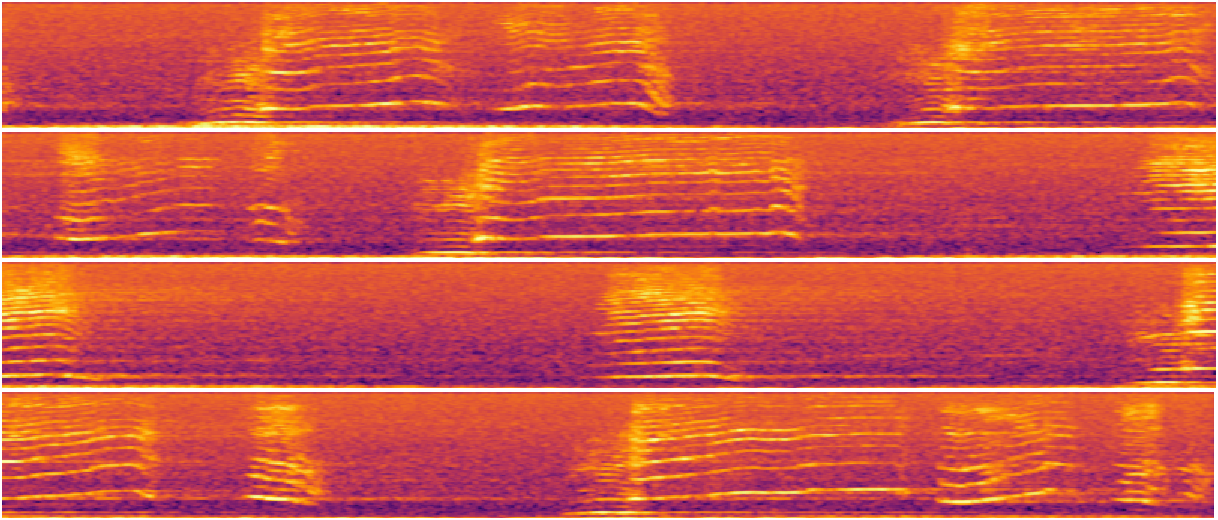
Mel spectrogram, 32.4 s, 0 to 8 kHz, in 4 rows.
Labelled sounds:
1.4	3.1	humpback whale, 0.86 to 7.4 kHz
3.4	4.3	humpback whale, 0.90 to 6.0 kHz
6.3	10.0	humpback whale, 0.83 to 7.0 kHz
11.0	13.4	humpback whale, 0.86 to 7.5 kHz
15.6	16.7	humpback whale, 0.90 to 6.5 kHz
20.1	21.0	humpback whale, 0.86 to 6.0 kHz
23.7	26.4	humpback whale, 0.80 to 6.1 kHz
28.1	31.5	humpback whale, 0.80 to 6.4 kHz
31.8	32.3	humpback whale, 0.99 to 1.3 kHz

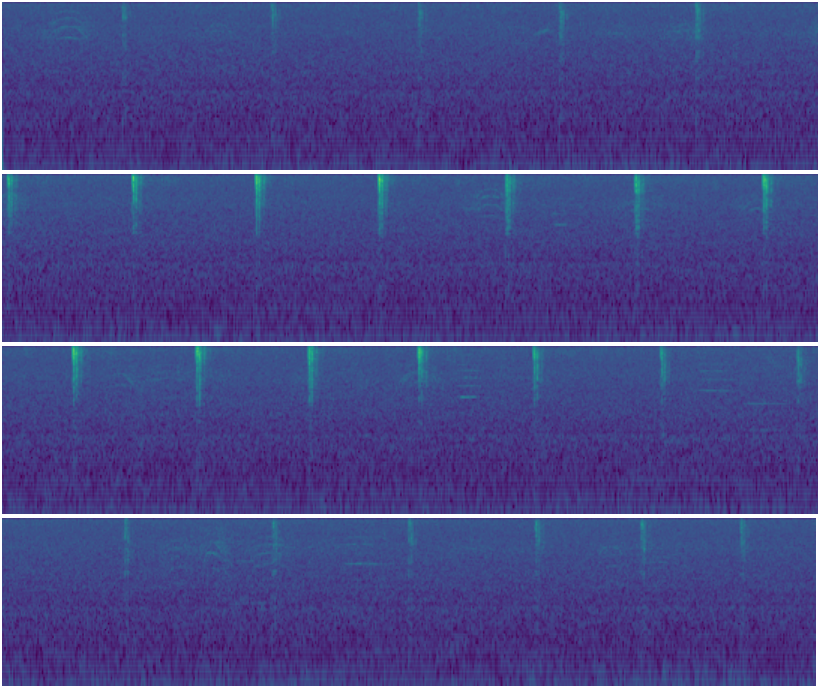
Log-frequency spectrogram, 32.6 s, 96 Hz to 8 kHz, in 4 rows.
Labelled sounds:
20.8	21.1	killer whale, northern resident, G clan, call N24ii, 2.7 to 4.2 kHz
23.3	24.0	killer whale, northern resident, G clan, call N24ii, 1.7 to 5.0 kHz
27.0	27.3	killer whale, northern resident, 3.7 to 4.0 kHz
27.9	28.3	killer whale, northern resident, G clan, call N24ii, 2.3 to 2.5 kHz

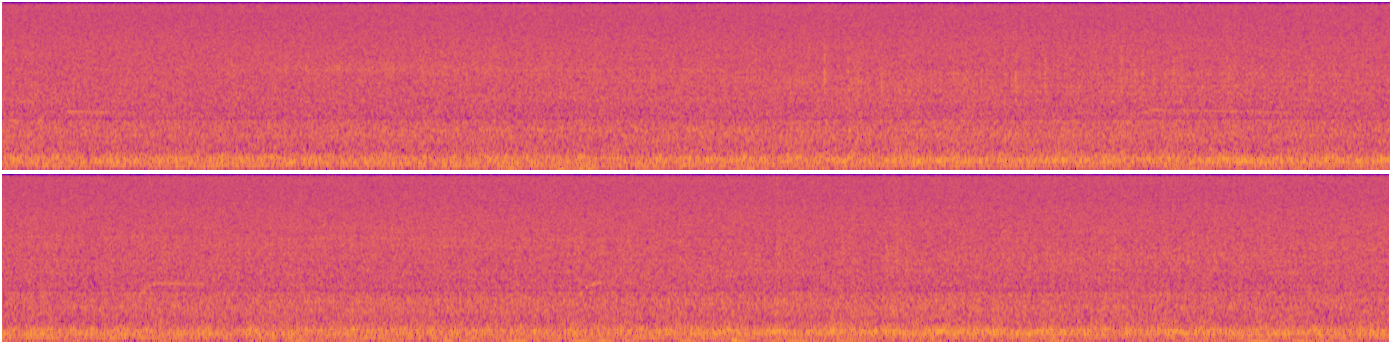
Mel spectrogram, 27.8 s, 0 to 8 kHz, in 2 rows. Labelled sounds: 15.3	15.7	humpback whale, 0.80 to 1.1 kHz

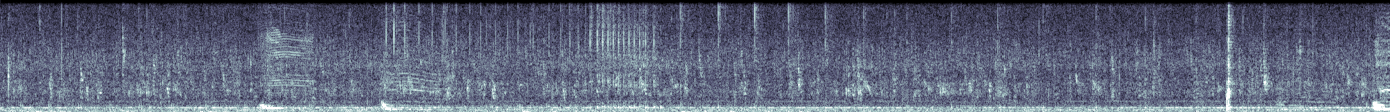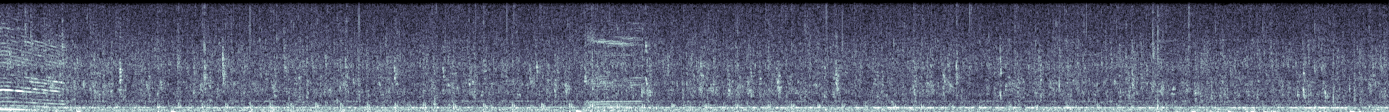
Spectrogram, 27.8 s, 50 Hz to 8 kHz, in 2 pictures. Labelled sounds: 2.6	3.2	killer whale, southern resident, J pod, call S04, 0.23 to 8.0 kHz
3.8	4.5	killer whale, southern resident, J pod, call S04, 0.15 to 7.5 kHz
12.8	13.4	killer whale, southern resident, J pod, call S04, 0.23 to 2.3 kHz
13.7	14.6	killer whale, southern resident, J pod, call S04, 0.15 to 7.2 kHz
19.8	20.4	killer whale, southern resident, J pod, call S04, 0.19 to 8.0 kHz

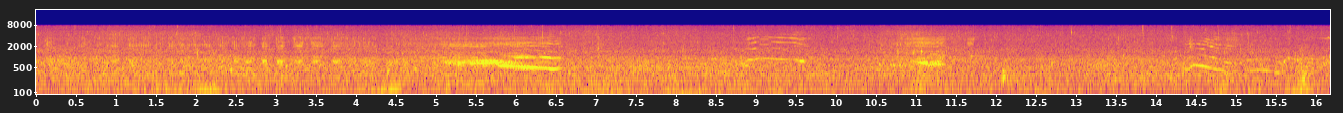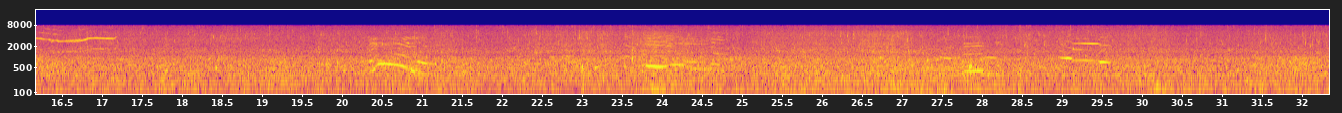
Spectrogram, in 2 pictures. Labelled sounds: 5.3	6.6	humpback whale, 0.78 to 2.5 kHz
8.9	9.7	humpback whale, 0.78 to 4.5 kHz
14.3	14.9	humpback whale, 1.8 to 3.1 kHz
16.0	17.2	humpback whale, 1.3 to 3.8 kHz
20.3	21.0	humpback whale, 1.9 to 2.6 kHz
23.8	24.5	humpback whale, 2.1 to 2.9 kHz
27.8	28.1	humpback whale, 1.2 to 2.6 kHz
28.9	29.6	humpback whale, 0.78 to 2.5 kHz

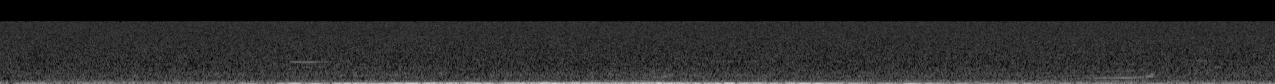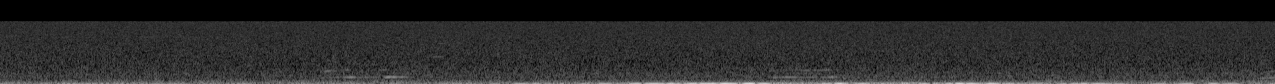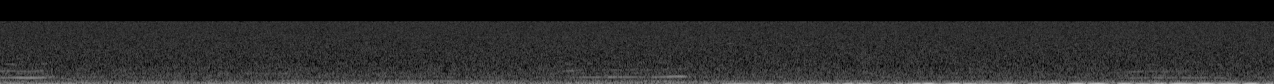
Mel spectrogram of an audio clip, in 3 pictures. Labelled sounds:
2.9	3.2	humpback whale, 0.99 to 1.1 kHz

